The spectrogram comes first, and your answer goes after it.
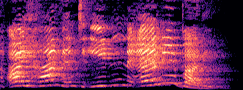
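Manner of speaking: fast, high, loud wail of innocence; howling protest. A narrator's reading. Big Bad Wolf locked out by Missus Duck, howled protest. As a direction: howl the denial. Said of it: "he howled".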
